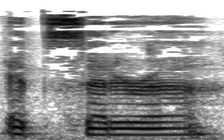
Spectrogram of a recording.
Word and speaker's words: etcetera: but it's happened before it's called etcetera not instantaneous whatever i was trying to say so yeah i just wanted to clarify that it's etc the reason why i said it wrong was because the way it was spelt um i think that has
